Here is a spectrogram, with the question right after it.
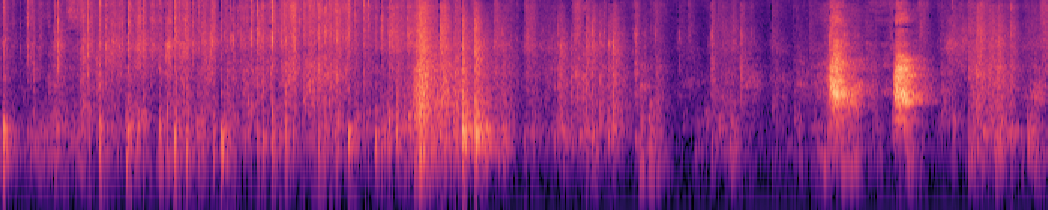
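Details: A dog playing with puppies; scuffling and rustling noise first, then two short, sharp barks or yelps close together near the end.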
